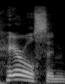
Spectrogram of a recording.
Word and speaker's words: Harrelson: Georgia Harrelson. Harrelson. Yeah. She's not related to Woody Harrelson. It's just Harrelson, guys.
